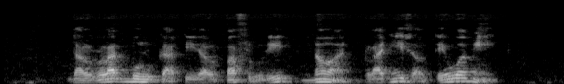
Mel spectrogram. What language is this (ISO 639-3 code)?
cat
